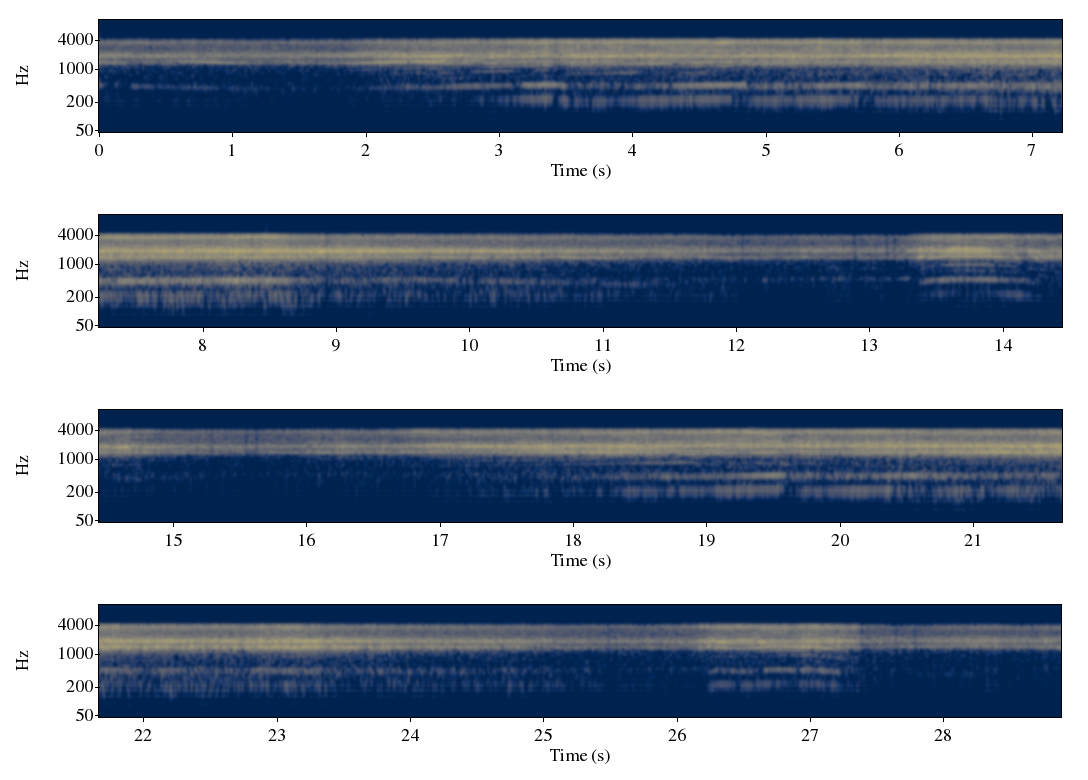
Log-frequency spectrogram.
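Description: A motorcycle engine revs high and drops as it speeds up and slows through bends.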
